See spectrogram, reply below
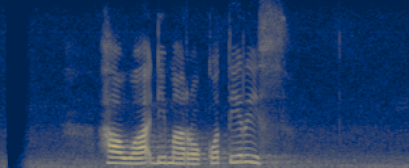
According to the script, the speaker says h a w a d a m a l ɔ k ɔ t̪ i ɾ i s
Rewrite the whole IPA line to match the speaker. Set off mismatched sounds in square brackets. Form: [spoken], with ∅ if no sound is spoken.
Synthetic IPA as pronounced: h a w a d [i] m a [ɾ] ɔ k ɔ t̪ i ɾ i s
